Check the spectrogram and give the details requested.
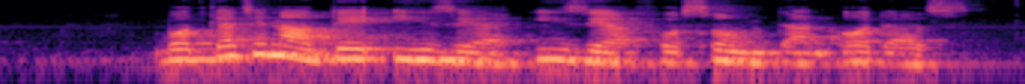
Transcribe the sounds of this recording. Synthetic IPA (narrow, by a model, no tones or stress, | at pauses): bɔtɡɛtĩnaʊt̚deʔiziaiziafɔsɔ̃mdãnɔdaz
